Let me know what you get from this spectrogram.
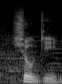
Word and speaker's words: shogi: Ele é um jogador profissional de Chogi, não sei como pronuncia direito. Tanto que até o anime Shogi. – É meio... Shogi, muito obrigado.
